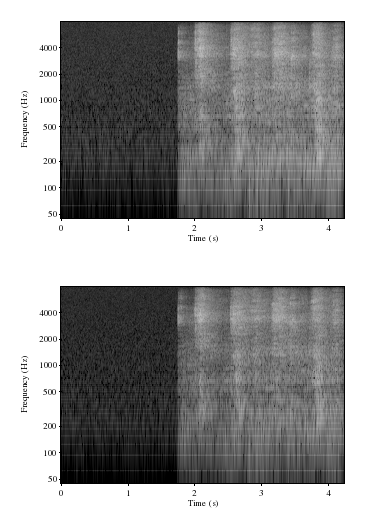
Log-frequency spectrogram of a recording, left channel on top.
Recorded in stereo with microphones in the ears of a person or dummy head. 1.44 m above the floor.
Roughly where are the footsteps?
Centre.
